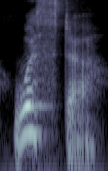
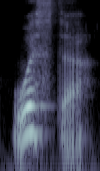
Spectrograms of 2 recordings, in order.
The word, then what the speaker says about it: Worcester: leicester's square number 14 worcester worcester a bit like the famous sauce you would ask for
